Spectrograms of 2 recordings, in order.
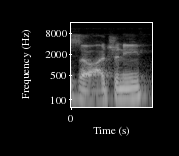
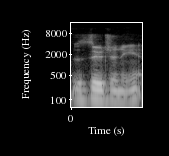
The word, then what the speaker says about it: zoogeny: Yeah, the nice spot from Sidewinder in the chat of very nice zoogeny or zoogeny, as I would prefer to pronounce it.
